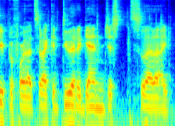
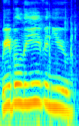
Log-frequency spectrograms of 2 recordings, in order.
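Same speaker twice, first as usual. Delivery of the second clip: sweet cheerleader voice; 8 semitones higher than usual. Pretend. Cheering enemy on, cutesy.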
